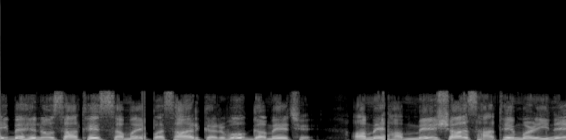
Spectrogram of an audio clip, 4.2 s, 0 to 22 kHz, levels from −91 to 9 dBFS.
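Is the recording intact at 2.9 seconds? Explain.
No. The speech has a gap from 2.88 to 2.92 s, just after "છે અમે". This is unconcealed Bluetooth headset packet loss. Voice packets travelling between headset and phone went missing, and nothing was rebuilt to cover them. Silence took their place for about 30 ms, which fits roughly four lost packets on this mSBC link. The result is a brief hole in the speech with abrupt edges on both sides.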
